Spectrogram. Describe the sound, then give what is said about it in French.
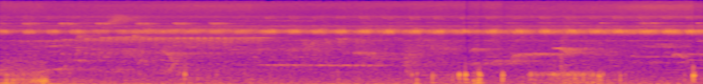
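A dense tropical forest chorus: a steady high insect drone runs throughout, with scattered calls of at least twenty bird species, geckos, gibbons and an orangutan, plus a few sharp clicks and low thumps, microphone handling and music played on a phone. “Voilà, donc à part ça, on entend une vingtaine de chants d'oiseaux au moins, des insectes, des geckos.”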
